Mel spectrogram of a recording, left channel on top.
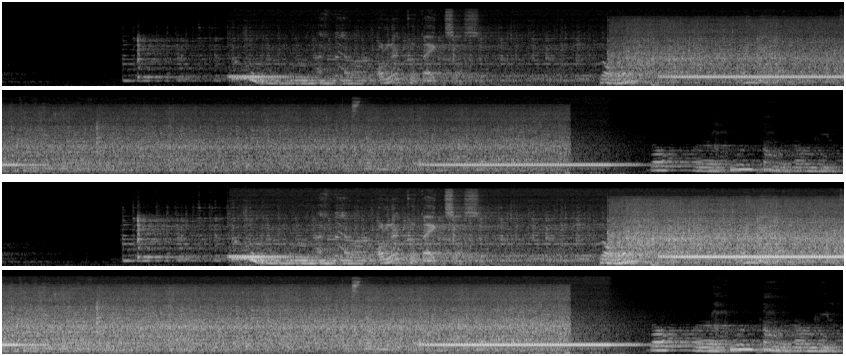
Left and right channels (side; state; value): left; quieter; 7.0 dB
